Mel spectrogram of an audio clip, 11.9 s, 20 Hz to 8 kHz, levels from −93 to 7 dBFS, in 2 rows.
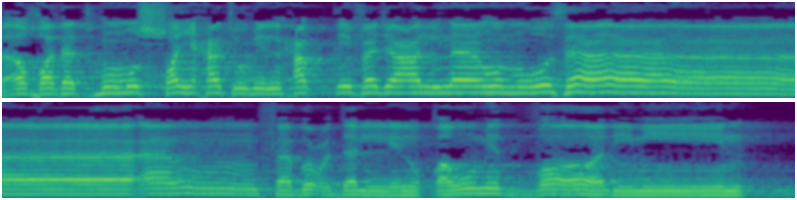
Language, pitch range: Arabic, 145-195 Hz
